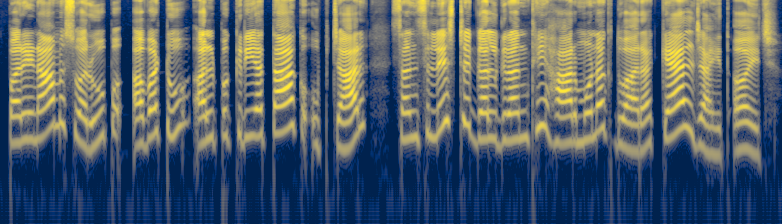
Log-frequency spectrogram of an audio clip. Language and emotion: Maithili, neutral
